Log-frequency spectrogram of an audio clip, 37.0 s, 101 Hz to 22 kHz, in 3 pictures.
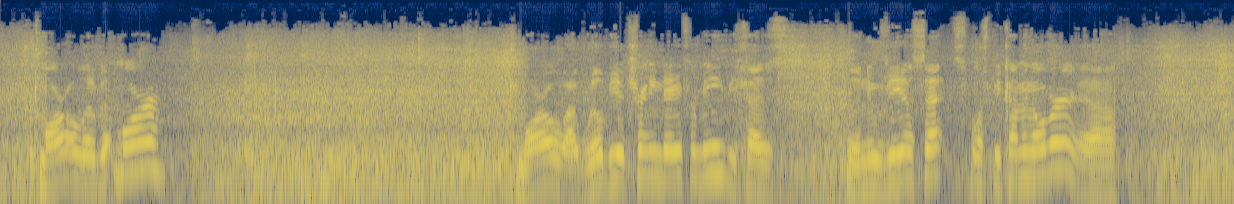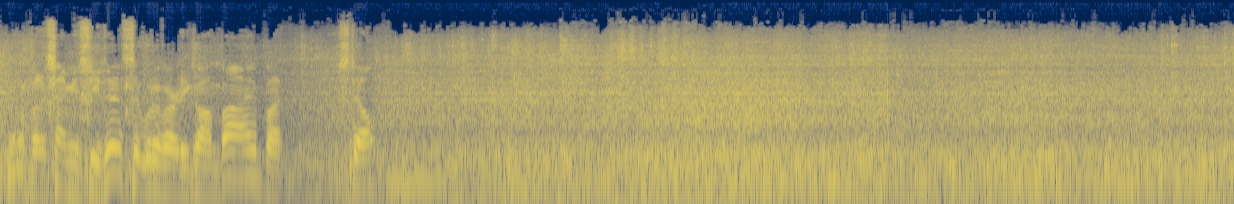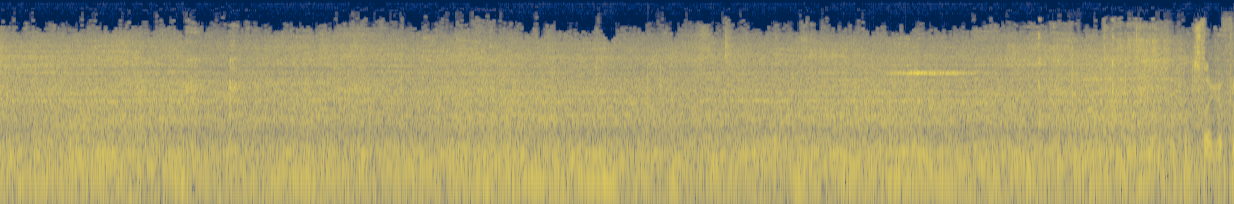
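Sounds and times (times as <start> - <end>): freight train wheels rumbling: 0.0 - 37.0
high squeal: 33.5 - 34.6.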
